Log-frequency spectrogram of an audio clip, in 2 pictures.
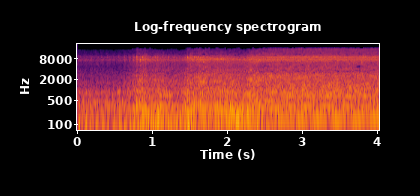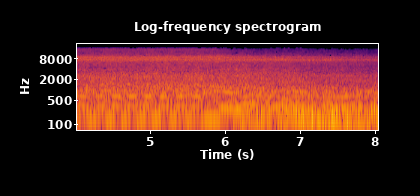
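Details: Honda Pop 110i motorcycle after repair of misfiring and power loss that killed the engine at 40–70 km/h: engine revs up, holds a steady high rev, then drops back smoothly without stumbling, now running normally.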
